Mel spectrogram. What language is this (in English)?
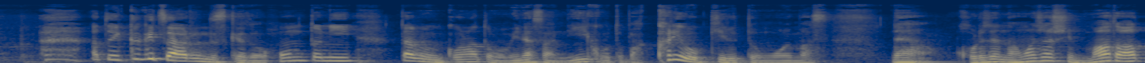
Japanese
